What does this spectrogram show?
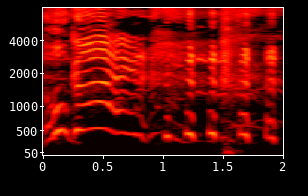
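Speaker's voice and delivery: high, loud jolted yelp; startled awake. Retold or imitated. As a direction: snap awake in alarm.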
